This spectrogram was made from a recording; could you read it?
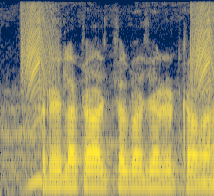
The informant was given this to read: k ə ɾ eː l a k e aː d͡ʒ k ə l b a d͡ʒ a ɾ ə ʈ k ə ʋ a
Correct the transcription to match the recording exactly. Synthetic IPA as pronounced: k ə ɾ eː l a k a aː d͡ʒ k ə l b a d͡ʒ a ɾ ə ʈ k a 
